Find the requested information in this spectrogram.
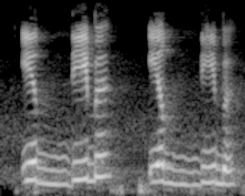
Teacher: را کو باریک رکھا کیونکہ را کے نیچے کسرہ ہے.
